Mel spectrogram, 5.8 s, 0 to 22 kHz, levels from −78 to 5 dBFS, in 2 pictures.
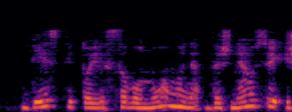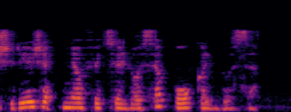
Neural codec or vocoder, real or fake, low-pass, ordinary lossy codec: none; real; 7.2 kHz; AAC, 32 kbps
